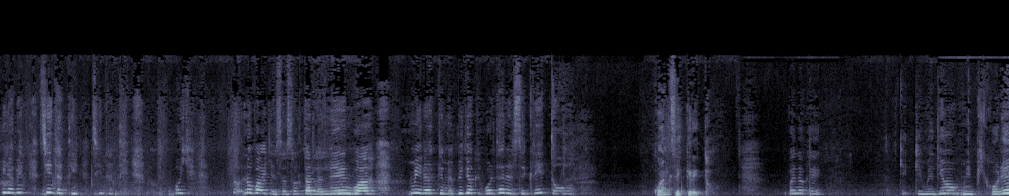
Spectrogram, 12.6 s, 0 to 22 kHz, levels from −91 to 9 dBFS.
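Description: Nothing technical stands out in this one; the audio runs along without any fault worth pointing to.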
